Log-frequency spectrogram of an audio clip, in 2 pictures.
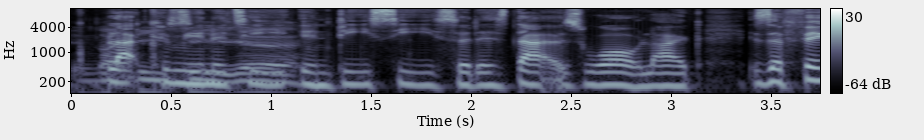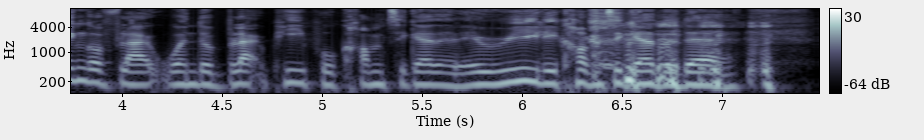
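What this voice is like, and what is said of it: British accent. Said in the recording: “as you guys can hear, our accent from the UK”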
